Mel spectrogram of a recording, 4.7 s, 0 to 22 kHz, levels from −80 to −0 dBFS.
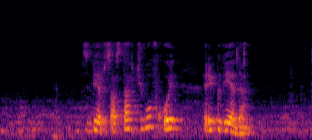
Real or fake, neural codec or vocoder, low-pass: fake; vocoder, 24 kHz, 100 mel bands, Vocos; 7.2 kHz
